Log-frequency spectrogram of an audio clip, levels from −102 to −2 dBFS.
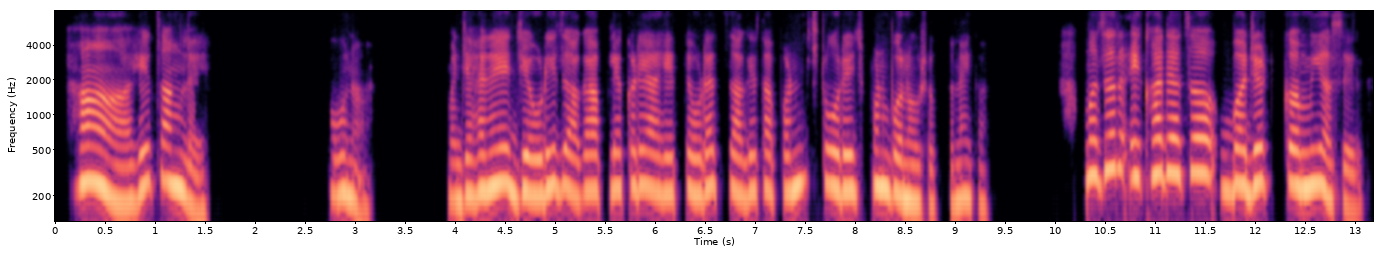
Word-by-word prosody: हां, 230 Hz, -8 st, +3 dB
हे 235 Hz, +5 st, 0 dB
चांगलं 245 Hz, -8 st, +3 dB
आहे. 145 Hz, -1 st, -8 dB, 1.3 s
हो 210 Hz, +1 st, -1 dB
ना, 185 Hz, -8 st, -2 dB, 0.9 s
म्हणजे 190 Hz, +2 st, -3 dB
ह्याने 235 Hz, +4 st, +3 dB
जेवढी 220 Hz, +2 st, +2 dB
जागा 225 Hz, -2 st, -3 dB
आपल्याकडे 235 Hz, +2 st, -3 dB
आहे, 215 Hz, -2 st, -1 dB
तेवढ्याच 230 Hz, +1 st, -1 dB
जागेत 220 Hz, 0 st, -3 dB
आपण 225 Hz, +3 st, 0 dB
स्टोरेज 225 Hz, -3 st, 0 dB
पण 240 Hz, -1 st, +5 dB
बनवू 190 Hz, -4 st, +1 dB
शकतो, 170 Hz, +1 st, -13 dB
नाही 195 Hz, +1 st, -3 dB
का? 170 Hz, -, -13 dB, 1.0 s
मग 300 Hz, 0 st, +3 dB
जर 340 Hz, +1 st, +1 dB
एखाद्याचं 310 Hz, +1 st, +1 dB, 0.2 s
बजेट 255 Hz, 0 st, +2 dB, 0.2 s
कमी 245 Hz, -1 st, +4 dB
असेल, 175 Hz, -7 st, -4 dB
225 Hz, 125 wpm, -21 LUFS, 210-250 Hz, 1.3 s, पण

